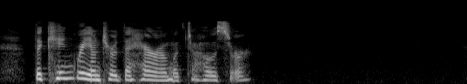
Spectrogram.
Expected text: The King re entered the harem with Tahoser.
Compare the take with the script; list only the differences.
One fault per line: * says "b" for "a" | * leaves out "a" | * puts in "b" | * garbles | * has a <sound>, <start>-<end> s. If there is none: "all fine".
all fine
